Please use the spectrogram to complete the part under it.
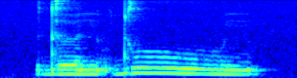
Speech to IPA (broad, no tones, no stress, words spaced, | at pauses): dəːnṵduːn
